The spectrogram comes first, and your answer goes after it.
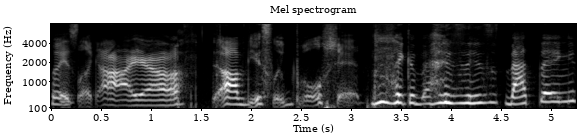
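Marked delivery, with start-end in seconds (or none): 0.5-3.1 low, bone-dry, deadpan delivery. Making fun of how Jonathan Sims talked in the beginning, mocking Jonathan Sims's dry voice. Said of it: "I made fun of his fucking dry voice".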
